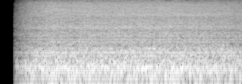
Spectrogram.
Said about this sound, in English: Only the hissing noise of air conditioners was heard at the usually busy full courtroom in Cameroon's capital Yaoundé on Monday.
